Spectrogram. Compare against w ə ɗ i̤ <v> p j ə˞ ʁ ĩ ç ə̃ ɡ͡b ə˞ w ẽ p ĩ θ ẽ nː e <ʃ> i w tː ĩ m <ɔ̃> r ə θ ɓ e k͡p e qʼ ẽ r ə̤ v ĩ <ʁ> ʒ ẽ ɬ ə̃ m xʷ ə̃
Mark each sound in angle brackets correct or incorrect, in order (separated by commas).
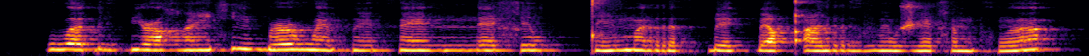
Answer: incorrect, incorrect, incorrect, incorrect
